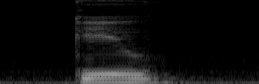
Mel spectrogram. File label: "tooth", Weri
